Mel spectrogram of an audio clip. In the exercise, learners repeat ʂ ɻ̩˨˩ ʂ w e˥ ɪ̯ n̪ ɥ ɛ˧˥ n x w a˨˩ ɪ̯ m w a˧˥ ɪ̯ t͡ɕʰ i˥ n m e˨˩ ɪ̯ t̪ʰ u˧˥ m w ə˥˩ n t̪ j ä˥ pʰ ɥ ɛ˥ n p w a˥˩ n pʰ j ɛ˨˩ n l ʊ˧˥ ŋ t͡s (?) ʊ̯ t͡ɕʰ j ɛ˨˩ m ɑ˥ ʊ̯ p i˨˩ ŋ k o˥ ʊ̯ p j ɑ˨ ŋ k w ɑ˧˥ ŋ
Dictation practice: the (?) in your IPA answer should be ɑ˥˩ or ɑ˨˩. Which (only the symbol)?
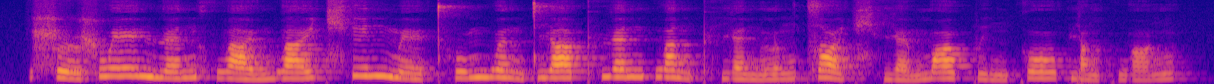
ɑ˥˩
